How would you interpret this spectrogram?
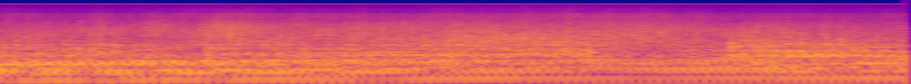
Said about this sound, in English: The plane climbs gradually as it soars over a patchwork of forests and fields.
